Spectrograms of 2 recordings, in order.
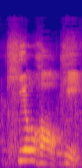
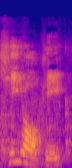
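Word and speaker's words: Keelhaul Key: like just figured it out how to actually pronounce the name of the island it's called khaul key not key hul key I always said Keyhole so we're here now cut scene time ah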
